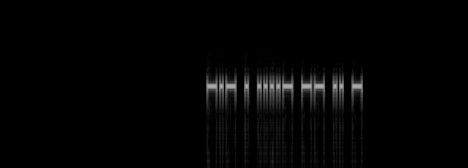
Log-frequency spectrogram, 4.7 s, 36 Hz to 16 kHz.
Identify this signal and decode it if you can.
Morse code, heard as a keyed tone, about 36 wpm, 700 Hz. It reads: KE4MIT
